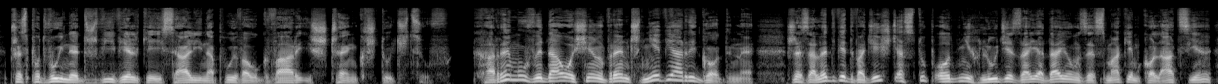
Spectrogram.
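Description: Male audiobook narrator, low voice, expressive measured reading, dry close mic. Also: no room sound. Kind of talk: scripted narration.

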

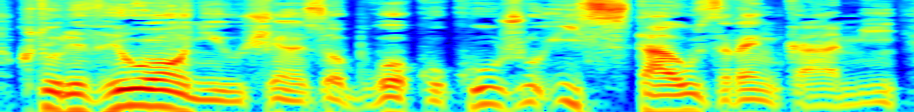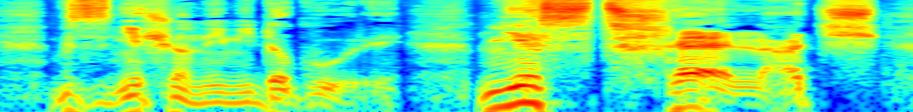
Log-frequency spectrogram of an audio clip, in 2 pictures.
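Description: A man reading a fantasy audiobook aloud, with expressive storytelling narration. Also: low-pitched, no room sound, studio quality. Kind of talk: scripted narration.

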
